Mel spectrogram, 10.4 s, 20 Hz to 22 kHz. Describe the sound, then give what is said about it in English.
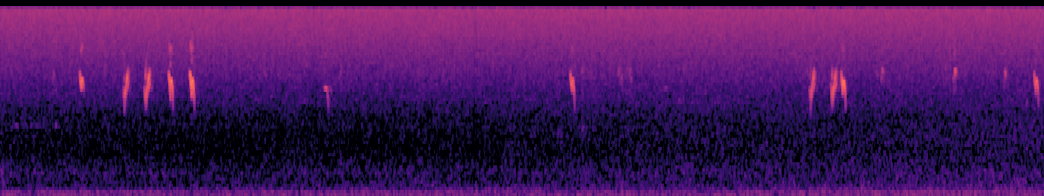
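Short, high-pitched bird chirps, a type 3 variant call, come in quick clusters of three or four, with pauses between groups, over a steady low rumble of background noise. No one speaks. “This is the bird.”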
